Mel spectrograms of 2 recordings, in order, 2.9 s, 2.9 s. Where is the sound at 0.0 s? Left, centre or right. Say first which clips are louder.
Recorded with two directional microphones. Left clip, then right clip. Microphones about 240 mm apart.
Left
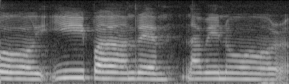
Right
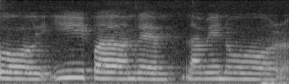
Left 6 dB; left.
